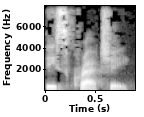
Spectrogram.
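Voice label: "be scratchy", English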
